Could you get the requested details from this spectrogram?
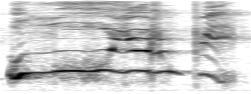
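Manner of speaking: high, slow, hammed-up crying wail; mock wail. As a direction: wail it like a comic lament. Sister wails in mock despair.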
